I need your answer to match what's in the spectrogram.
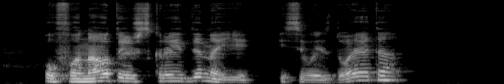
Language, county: Lithuanian, Utena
